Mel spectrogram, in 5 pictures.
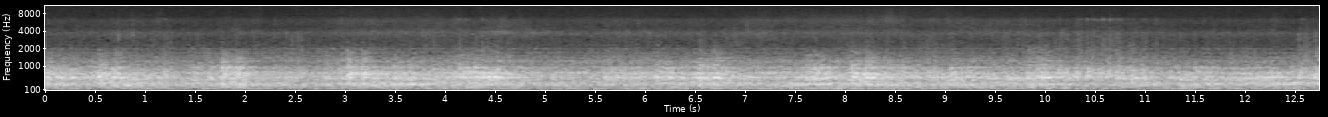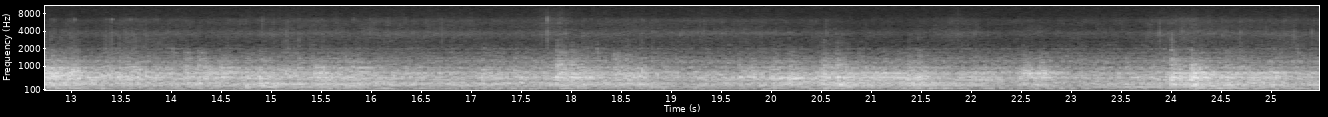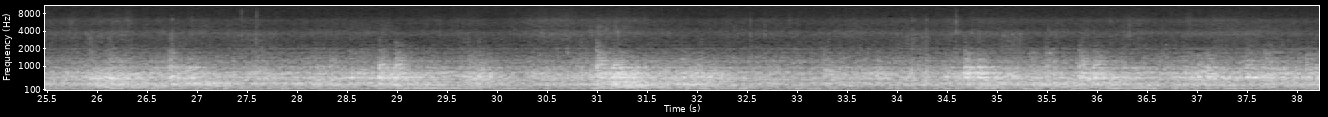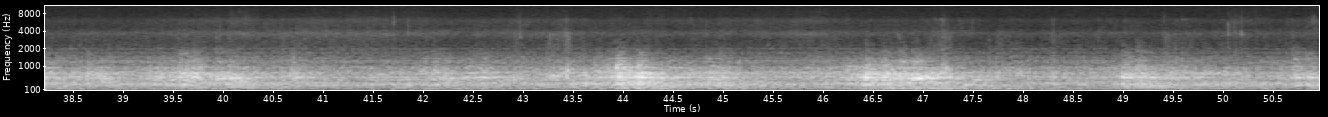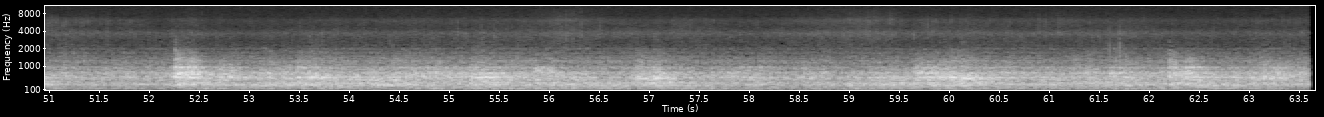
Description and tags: GGB 0407 Suspender SE07SW N
Contact mic recording of the Golden Gate Bridge in San Francisco, CA, USA at SE suspender cluster 7, SW cable. Recorded August 20, 2020 using a Tascam DR-100 Mk3 recorder with Schertler DYN-E-SET wired mic attached to the cable with putty. Normalized after session.
suspender, contact-microphone, cable, San-Francisco, wikiGong, contact, DYN-E-SET, bridge, Tascam, Schertler, contact-mic, steel, field-recording, Golden-Gate-Bridge, mic, metal, DR-100-Mk3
